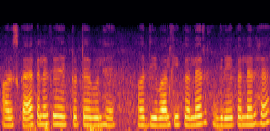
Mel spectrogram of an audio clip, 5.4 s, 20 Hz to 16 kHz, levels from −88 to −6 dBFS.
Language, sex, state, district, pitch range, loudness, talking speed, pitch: Hindi, female, Odisha, Sambalpur, 210-235 Hz, -16 LUFS, 155 wpm, 220 Hz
